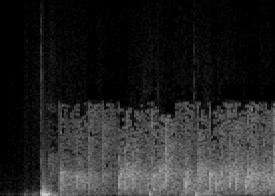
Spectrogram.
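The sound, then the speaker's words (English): Someone claps their hands several times in a row at a steady, unhurried pace. The sharp claps ring out loudly with no voices over them. “Okay, let me clap for that.”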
